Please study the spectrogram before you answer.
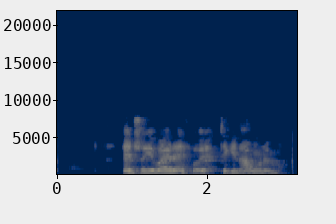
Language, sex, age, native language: Icelandic, female, 11, Icelandic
